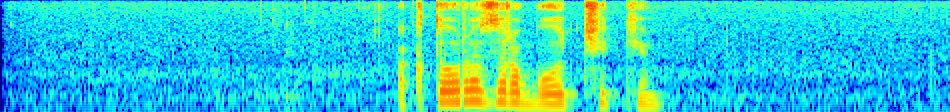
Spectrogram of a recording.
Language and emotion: Russian, neutral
